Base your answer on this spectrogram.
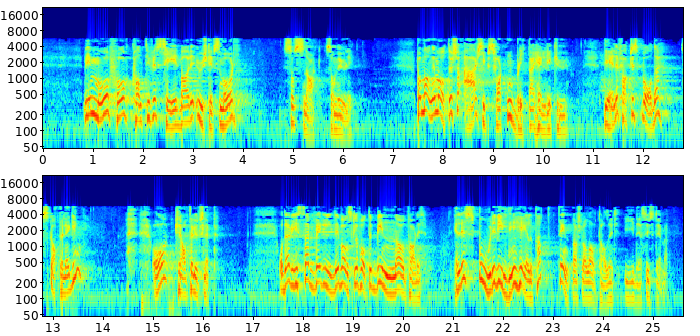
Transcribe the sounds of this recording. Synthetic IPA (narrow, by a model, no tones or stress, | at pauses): ʋɪmɔfoːkʰʋɑnt̪ɪfɪseːɾbɑːɾəʔʉːʂɭɪpsmoːɾ | sɔsnɑ̰ːʈsɔmːʉːlɪ̰ | pʰɔmɑŋːəmoːt̪əʂɔʔæɾɕɪpsfɑʈn̩blɪt̪̚d̪æɪɦɛld̪ɪkʰʉː | d̪̥ɛjɛlːəɾfɑ̰k̚t̪ɪsk̚boːd̪əskɑt̪ːəlɛɡːɪŋ | ɔkʰɾɑːʋt̪ʰɪlʉːt̪ʂɭɛpː | ɔd̪ɛhɑɾʋiːst̪sæɪʋɛld̪ɪʋɑnsklɪɔfoːt̪ɪbɪnːnəɑːʋt̪ʰɑ̰ːləɾ | ɛlːəɾspuːɾəʋɪlːɪŋɦeːlət̪ʰɑt̪ʰːɪlɪnt̪əɳɑʂʊnɑːləɑ̰ːʋt̪ʰɑ̰ːləɾɪd̪ɛsʏst̪ḛːmə̰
